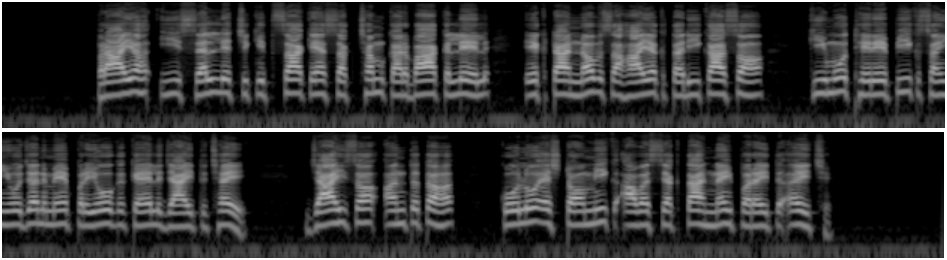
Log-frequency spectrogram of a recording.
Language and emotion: Maithili, neutral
